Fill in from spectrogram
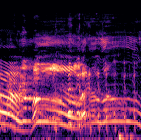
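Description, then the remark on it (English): A voice imitates a chainsaw, as in the film The Texas Chainsaw Massacre, with a buzzing, wavering vocal drone for nearly three seconds, rising and dipping in pitch, fairly loud, with a laughing edge toward the end. “I don't know how to do a chainsaw sound, but I guess I was close enough.”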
